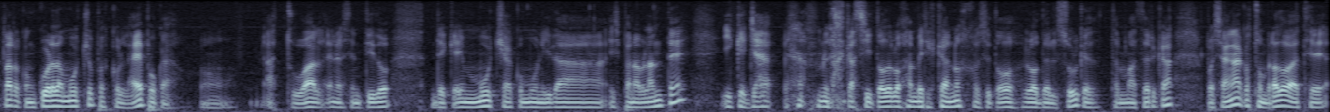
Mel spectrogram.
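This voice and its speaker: A man from hosts a relaxed educational podcast in a low, deep voice. He talks chattily, with lots of fillers and friendly questions to his listeners. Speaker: podcast host. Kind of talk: casual educational podcast talk.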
